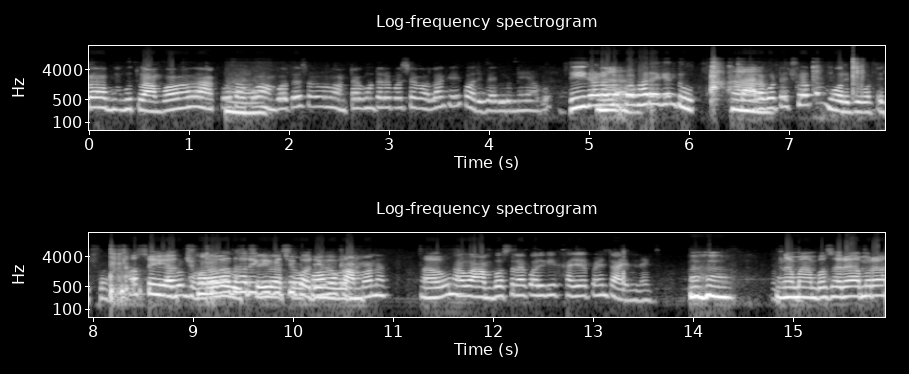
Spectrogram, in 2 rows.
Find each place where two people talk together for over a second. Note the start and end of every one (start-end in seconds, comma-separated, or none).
8.7-10.7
